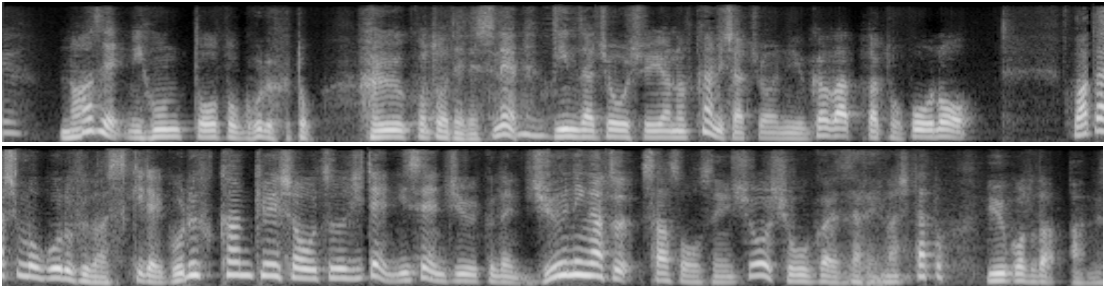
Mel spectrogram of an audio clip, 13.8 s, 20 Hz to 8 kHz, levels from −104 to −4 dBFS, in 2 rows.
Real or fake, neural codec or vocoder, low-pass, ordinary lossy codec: fake; codec, 16 kHz, 0.5 kbps, X-Codec, WavLM features, trained on Multilingual LibriSpeech; 7.2 kHz; AAC, 32 kbps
